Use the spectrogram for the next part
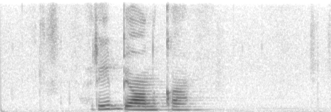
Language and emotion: Russian, neutral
